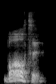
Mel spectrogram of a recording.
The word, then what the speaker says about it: Vlted: for your problems I'm vaulted v-l-t-e-d pronounced vaulted it's a new sports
